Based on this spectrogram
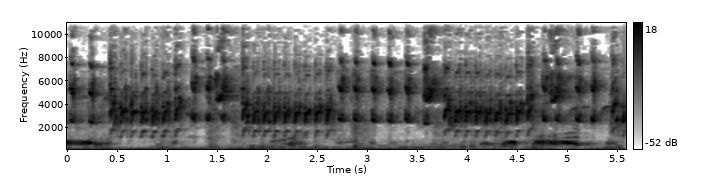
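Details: Long-tailed shrike in the kuntilanak song style, loud rapid delivery for training other songbirds: dense high chattering chirps and trills, overlapping fast bursts, a lower cooing phrase early on, steady low hum throughout.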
